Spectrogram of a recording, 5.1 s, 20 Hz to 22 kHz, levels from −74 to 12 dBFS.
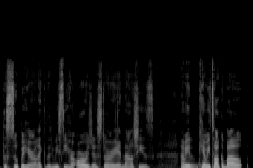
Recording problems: none

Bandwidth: 14.5 kHz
